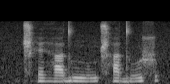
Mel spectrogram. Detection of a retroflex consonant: present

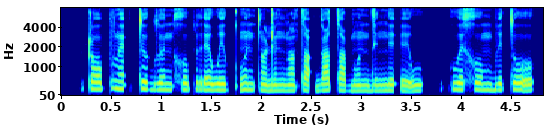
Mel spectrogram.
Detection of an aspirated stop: absent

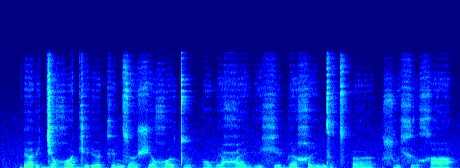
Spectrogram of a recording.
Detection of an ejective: present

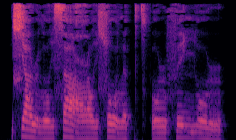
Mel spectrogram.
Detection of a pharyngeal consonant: present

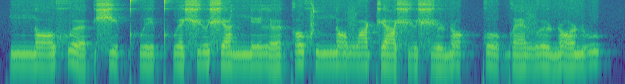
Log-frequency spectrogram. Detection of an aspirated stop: present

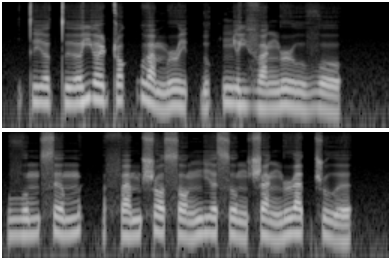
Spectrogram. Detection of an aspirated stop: absent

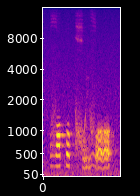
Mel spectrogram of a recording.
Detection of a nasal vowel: absent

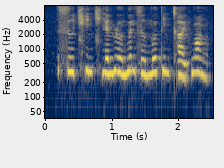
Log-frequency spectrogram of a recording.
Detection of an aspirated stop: present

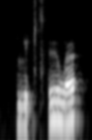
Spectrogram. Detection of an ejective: present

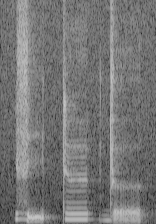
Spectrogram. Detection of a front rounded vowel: present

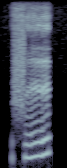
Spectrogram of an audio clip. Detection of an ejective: absent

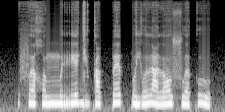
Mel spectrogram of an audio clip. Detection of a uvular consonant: present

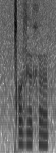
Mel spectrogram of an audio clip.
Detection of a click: present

